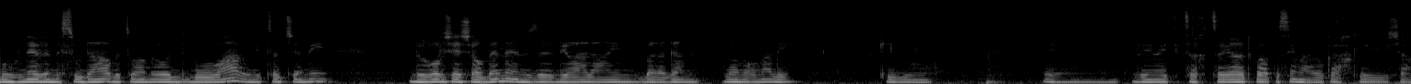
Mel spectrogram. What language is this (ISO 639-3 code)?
heb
